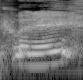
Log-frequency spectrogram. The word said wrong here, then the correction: quinoa: Quinoa, there we go. It takes a mistake to remember it.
